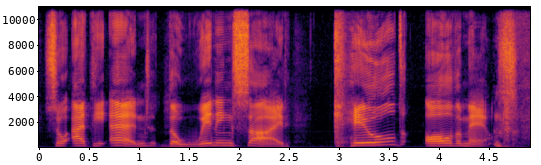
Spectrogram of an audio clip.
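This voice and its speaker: A man's voice: high voice, lively intonation, takes it slowly, slight background noise. A man co-hosting a podcast, lecturing insistently and talking over the others in a heated casual debate. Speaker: podcast co-host.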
